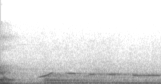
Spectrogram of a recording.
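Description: Background music in a pause between words: a soft, whistle-like lead tone slides up about half a second in and then holds, over a sustained chord.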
